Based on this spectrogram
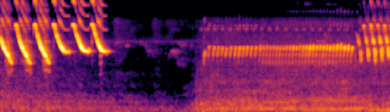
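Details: Spanish Timbrado canary training song: several high downward-sweeping whistles, a pause, then a long soft buzzy trill that grows louder before a quick burst of notes.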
